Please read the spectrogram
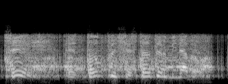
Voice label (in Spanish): dialog, dialogs spanish; us midway; War Thunder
